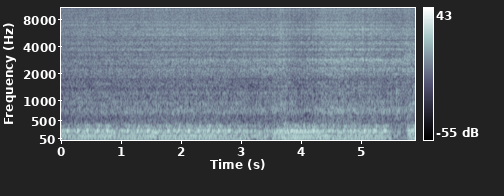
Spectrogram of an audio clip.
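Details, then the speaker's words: 1998 Chevy van 5.7 V8 after intake manifold removal, P0300/P0171/P0174: loping, stumbling idle, super lean with short-term trim 50% and long-term 25%, improves at higher rpm; suspected intake vacuum leak. "да дядь это супербедная смесь кратковременная корректировка 50 процентов долговременная 25"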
